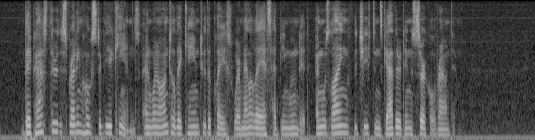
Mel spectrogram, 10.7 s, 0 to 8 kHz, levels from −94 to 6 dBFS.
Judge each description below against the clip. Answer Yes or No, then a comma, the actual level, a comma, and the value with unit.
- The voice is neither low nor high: Yes, medium, 145 Hz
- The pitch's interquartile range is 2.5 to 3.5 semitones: Yes, average, 2.9 semitones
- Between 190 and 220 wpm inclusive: Yes, average, 195 wpm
